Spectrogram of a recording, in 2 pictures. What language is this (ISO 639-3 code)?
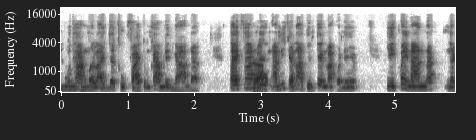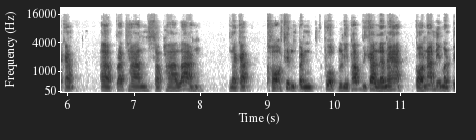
tha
